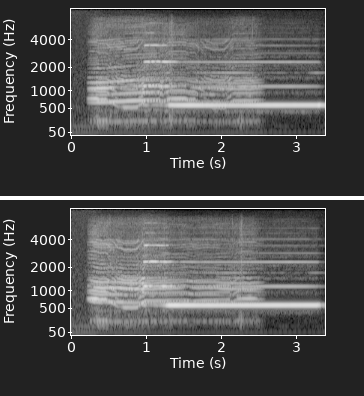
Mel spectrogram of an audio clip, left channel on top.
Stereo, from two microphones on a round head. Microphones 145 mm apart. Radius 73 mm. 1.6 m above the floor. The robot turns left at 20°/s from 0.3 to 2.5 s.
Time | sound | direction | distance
0.9 | a flute | 80° right | 2.5 m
